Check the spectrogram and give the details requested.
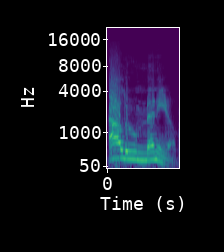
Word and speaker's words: aluminium: Is it aluminum or aluminium? It's pronounced both ways.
